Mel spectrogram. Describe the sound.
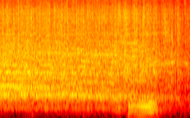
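An audience applauds in a dense, steady wash of clapping that fills the whole moment, with a short voice or shout briefly rising above it before the applause eases slightly.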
